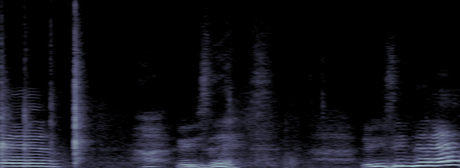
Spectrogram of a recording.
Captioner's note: gasps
